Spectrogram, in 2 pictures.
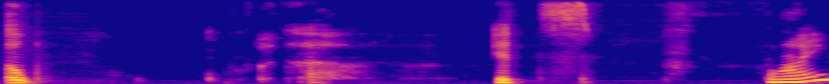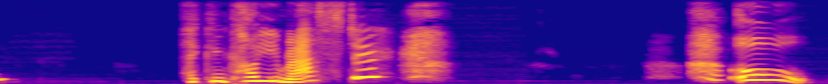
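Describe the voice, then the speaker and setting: A sweet little catgirl for a roleplay audio, timid and childlike. The voice is high and creaky at the edges, recorded very dry. She speaks hesitantly, stammering as she tries to please. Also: no room sound, heavily acted. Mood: grateful, shy.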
